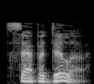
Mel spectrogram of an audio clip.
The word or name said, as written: sapodilla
